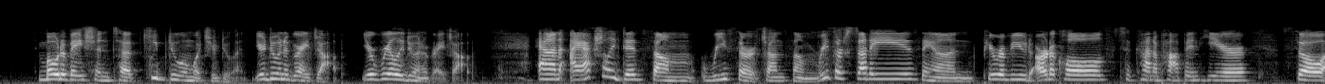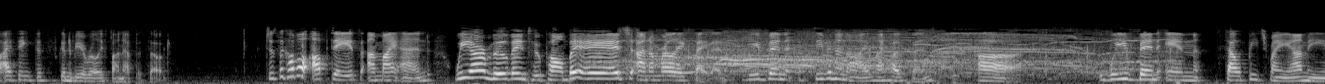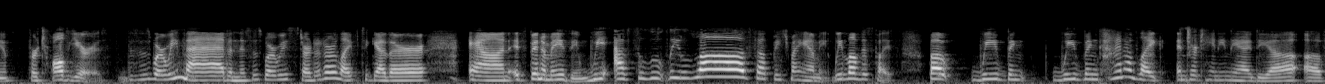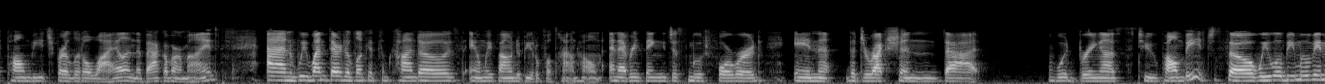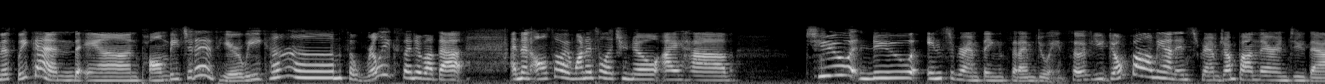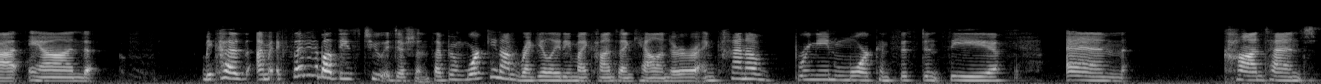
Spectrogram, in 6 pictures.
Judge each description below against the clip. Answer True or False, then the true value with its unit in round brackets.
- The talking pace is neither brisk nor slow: True (185 wpm)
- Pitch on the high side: True (200 Hz)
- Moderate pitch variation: False (6.3 semitones)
